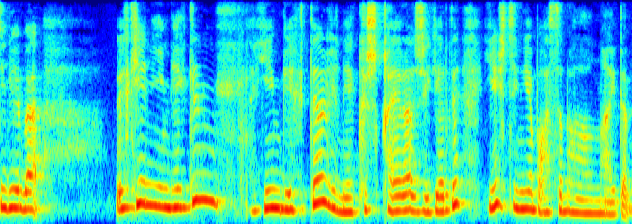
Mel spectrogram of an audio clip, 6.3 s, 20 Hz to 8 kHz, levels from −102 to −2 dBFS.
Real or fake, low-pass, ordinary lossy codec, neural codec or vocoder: fake; none; none; codec, 16 kHz, 2 kbps, FunCodec, trained on LibriTTS, 25 frames a second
